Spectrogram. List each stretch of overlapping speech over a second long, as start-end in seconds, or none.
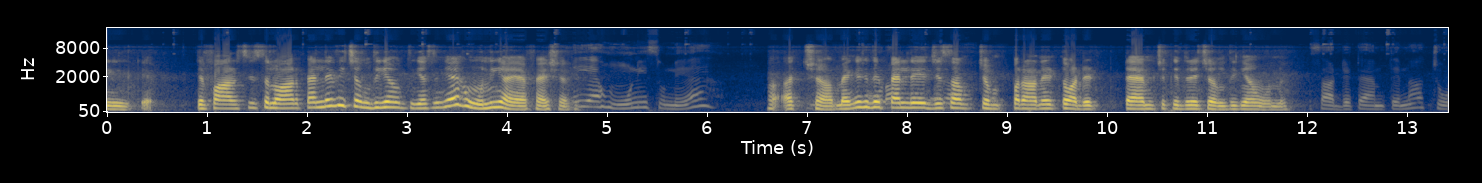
7.0-8.9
